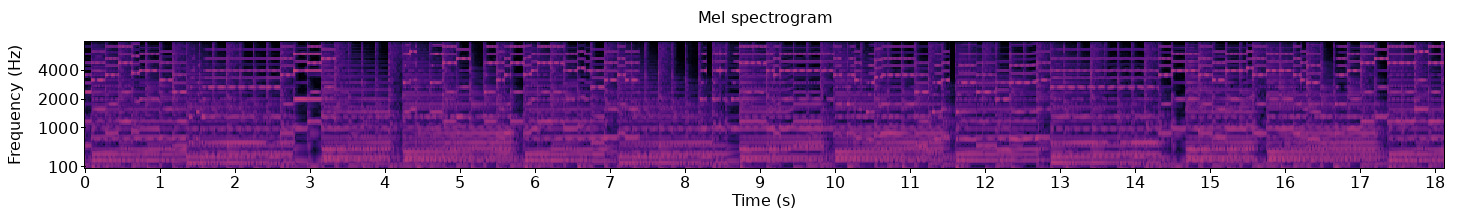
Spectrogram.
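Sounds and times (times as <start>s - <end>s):
commercial rhythm music: 0.0s - 18.1s.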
